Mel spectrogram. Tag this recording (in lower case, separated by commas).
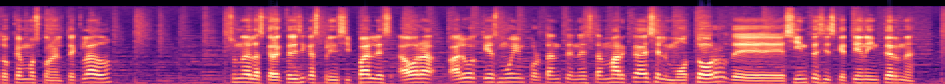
music, speech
